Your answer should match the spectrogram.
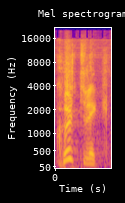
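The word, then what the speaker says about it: Kortrijk: courtroom track court strike that's how we say it my buddy gregory laporte who's over there with a yellow flag taught me how to say this correctly so we're going to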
